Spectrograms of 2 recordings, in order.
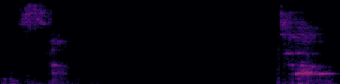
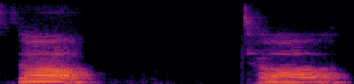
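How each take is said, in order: First: The sounds are whispered without full voice. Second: The sounds are spoken aloud in a normal voice. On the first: "just whisper the sounds" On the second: "verbalizing the sounds"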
